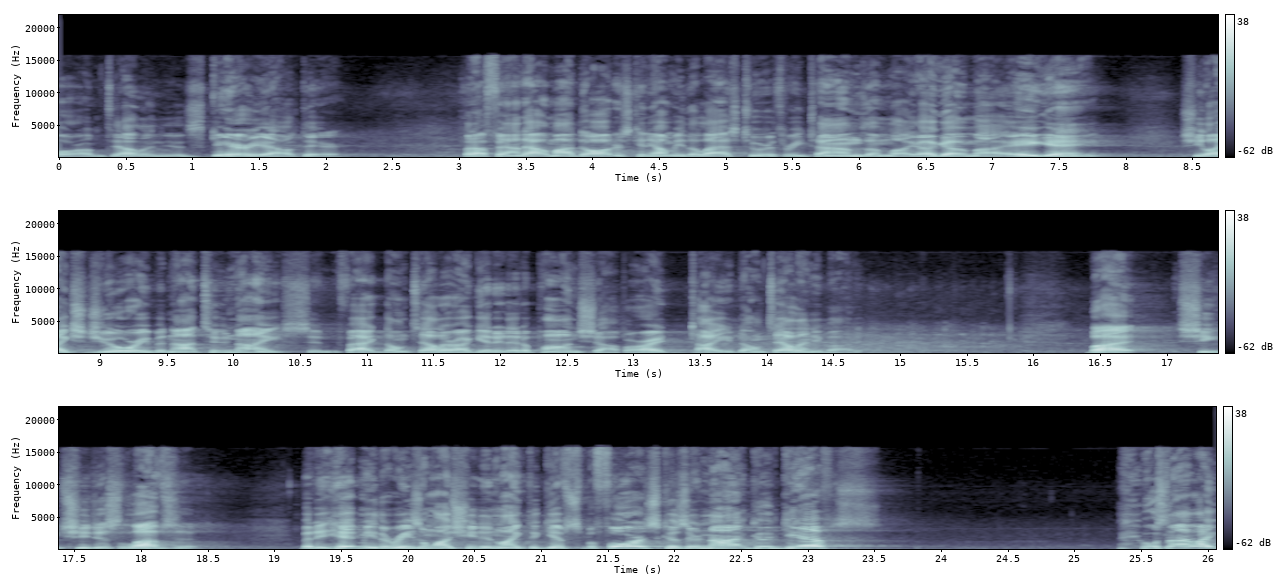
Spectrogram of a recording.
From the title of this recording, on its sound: Live Recording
